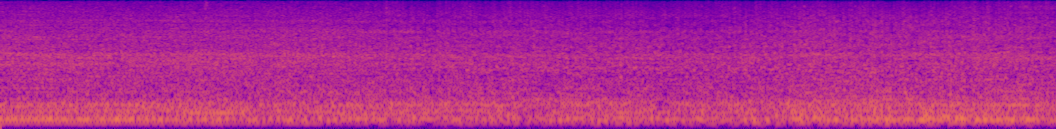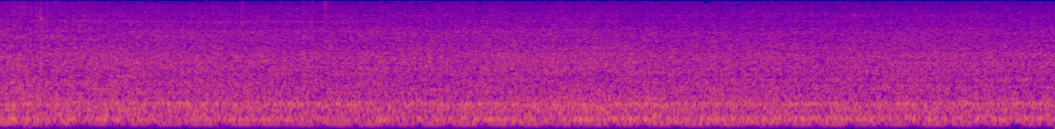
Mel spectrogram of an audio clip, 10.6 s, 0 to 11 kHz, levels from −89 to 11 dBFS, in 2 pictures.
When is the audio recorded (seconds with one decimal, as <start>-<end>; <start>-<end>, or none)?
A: 0.0-1.9; 5.7-10.6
